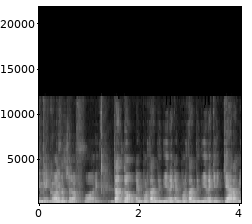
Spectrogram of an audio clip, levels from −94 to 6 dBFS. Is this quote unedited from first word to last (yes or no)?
no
